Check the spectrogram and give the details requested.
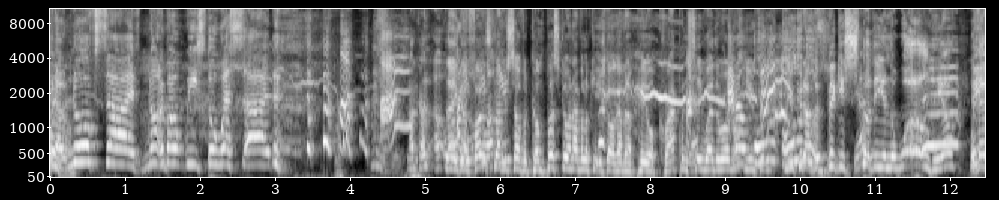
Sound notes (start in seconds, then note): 2.8 laughing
